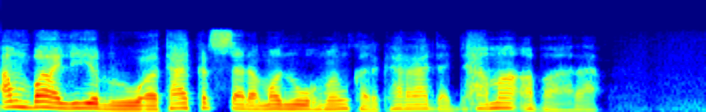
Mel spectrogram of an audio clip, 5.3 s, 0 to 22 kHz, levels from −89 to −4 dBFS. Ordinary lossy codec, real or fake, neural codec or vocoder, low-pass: none; fake; codec, 16 kHz in and 24 kHz out, 0.6 kbps, FocalCodec, streaming, 2048 codes; 7.2 kHz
